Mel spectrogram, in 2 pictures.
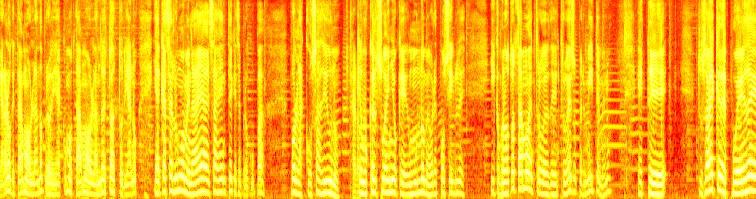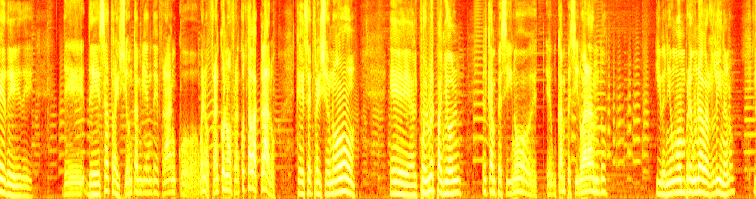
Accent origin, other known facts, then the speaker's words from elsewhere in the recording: Venezuela; como venezolano, si tengo fuerza para empuñar un fusil, con mucho gusto me voy a la hermana República de Colombia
